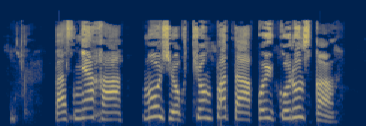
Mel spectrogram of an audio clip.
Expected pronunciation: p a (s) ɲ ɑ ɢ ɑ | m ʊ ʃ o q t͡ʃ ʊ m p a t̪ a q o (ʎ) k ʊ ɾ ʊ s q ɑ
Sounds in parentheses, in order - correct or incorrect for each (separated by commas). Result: correct, incorrect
